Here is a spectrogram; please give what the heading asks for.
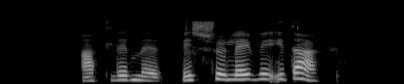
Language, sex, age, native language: Icelandic, female, 40-49, Icelandic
